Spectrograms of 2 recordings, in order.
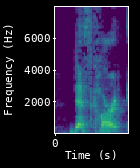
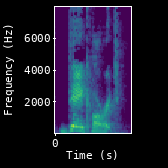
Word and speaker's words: Descartes: It's like people that say Rene Descartes. It's Descartes.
